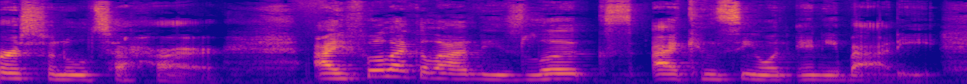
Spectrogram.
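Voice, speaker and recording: This woman speaks with a Philadelphia accent. Her pitch is medium. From Philadelphia, US. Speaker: fashion stylist and podcast host. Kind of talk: casual commentary monologue. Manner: casual, conversational.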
